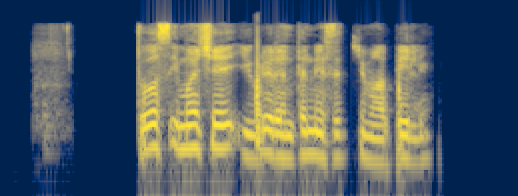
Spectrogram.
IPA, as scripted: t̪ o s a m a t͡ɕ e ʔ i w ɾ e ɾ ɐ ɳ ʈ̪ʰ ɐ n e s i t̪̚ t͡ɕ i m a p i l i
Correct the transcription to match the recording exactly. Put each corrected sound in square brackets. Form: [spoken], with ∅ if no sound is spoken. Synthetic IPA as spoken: t̪ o s [i] m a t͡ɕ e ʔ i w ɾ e ɾ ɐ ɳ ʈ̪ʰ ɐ n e s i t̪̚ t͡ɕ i m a p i l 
